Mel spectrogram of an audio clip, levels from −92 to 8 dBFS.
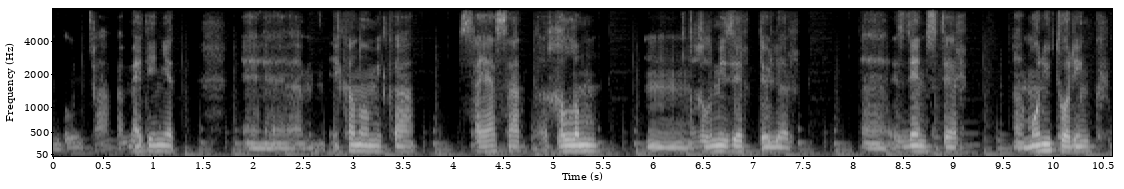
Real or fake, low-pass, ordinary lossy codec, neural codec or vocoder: real; none; none; none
